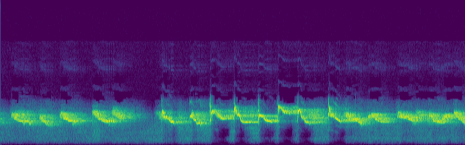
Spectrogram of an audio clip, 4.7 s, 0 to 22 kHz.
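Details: Oriental magpie-robin on a cold, rainy 13 June 2020, singing runs of falling whistles interspersed with sharper, clipped higher notes in the middle of the passage.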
